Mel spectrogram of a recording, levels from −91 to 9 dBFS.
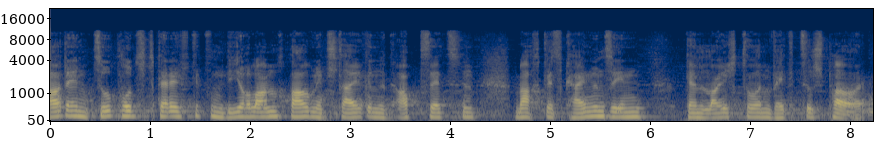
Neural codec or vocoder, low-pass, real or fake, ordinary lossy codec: codec, 44.1 kHz, 1.7 kbps, Pupu-Codec; 10.8 kHz; fake; none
